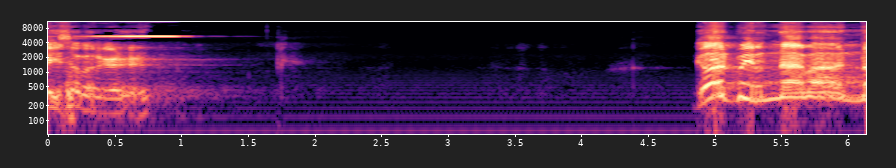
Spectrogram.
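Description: An older man speaks calmly through a headset microphone, with pauses.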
